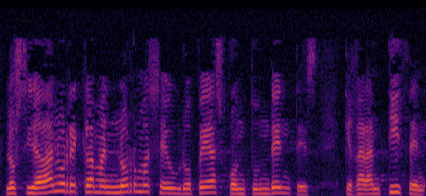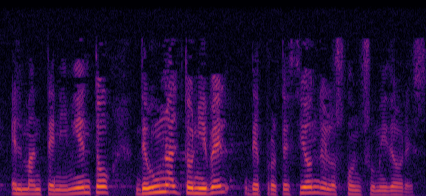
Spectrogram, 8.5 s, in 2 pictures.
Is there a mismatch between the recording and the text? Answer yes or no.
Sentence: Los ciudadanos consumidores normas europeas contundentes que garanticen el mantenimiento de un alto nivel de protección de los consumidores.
yes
